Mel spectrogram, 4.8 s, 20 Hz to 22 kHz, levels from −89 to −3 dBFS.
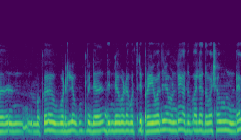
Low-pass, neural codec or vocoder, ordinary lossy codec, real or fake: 7.2 kHz; vocoder, 22.05 kHz, 80 mel bands, HiFi-GAN; none; fake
